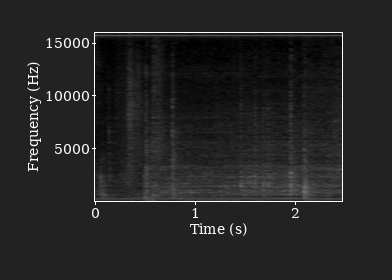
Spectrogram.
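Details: Yamaha CDC 705 5-disc CD changer after replacing the drawer belt; short motor whir with steady mid-pitched drone and a few plastic clicks as the drawer moves; disc tray mechanism runs cleanly.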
